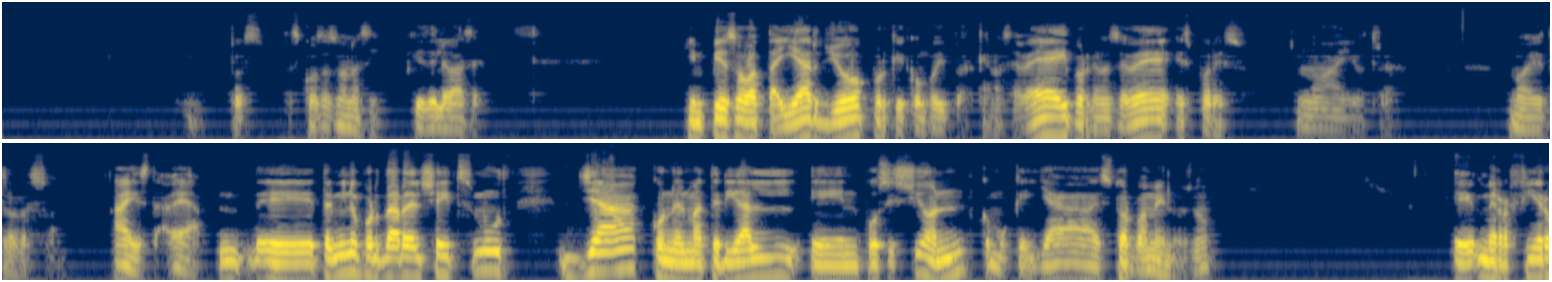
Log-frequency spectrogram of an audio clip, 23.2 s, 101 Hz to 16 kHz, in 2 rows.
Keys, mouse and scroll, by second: 2.1 click, 2.7 click, 4.2 ctrl+i, 5.4 h, 6.7-7.8 drag, 7.8 middle click, 8.7 click, 9.5-11.5 middle drag, 11.5 right click, 12.4 middle click, 12.6-14.7 drag, 15.5-16.8 middle drag, 15.9-16.8 scroll up 1, 16.8-17.4 scroll down 1, 22.2 click.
